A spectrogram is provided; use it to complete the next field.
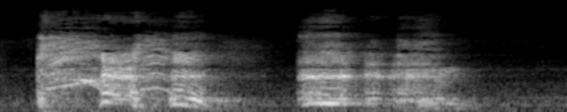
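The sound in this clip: A person clears their throat twice, as a hesitation in speech: a loud, rasping, voiced 'ahem', then a shorter second one after a brief pause.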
